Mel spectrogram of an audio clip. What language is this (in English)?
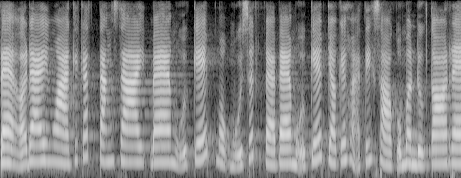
Vietnamese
